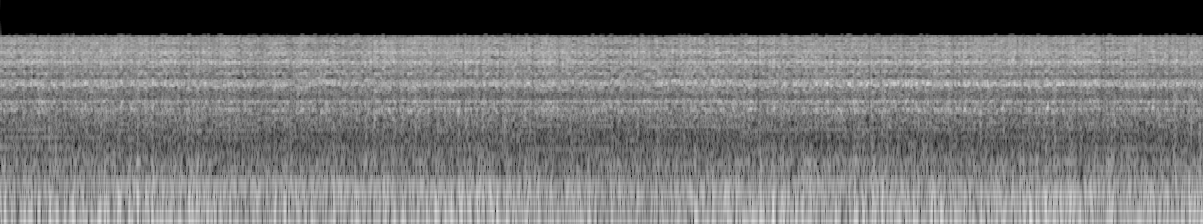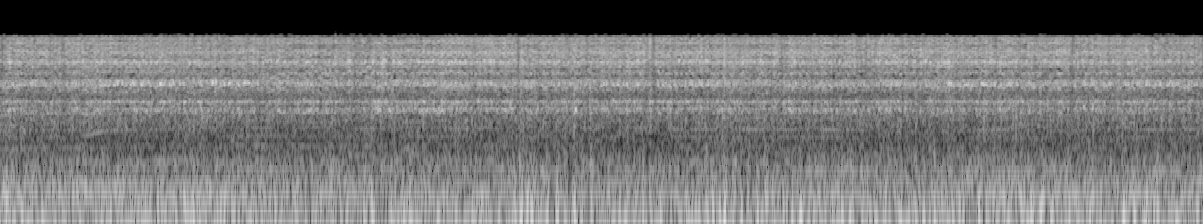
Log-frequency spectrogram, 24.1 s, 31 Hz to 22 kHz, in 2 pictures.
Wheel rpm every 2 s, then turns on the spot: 230, 220, 220, 210, 210, 240, 220, 200, 220, 220, 220, 230.
none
